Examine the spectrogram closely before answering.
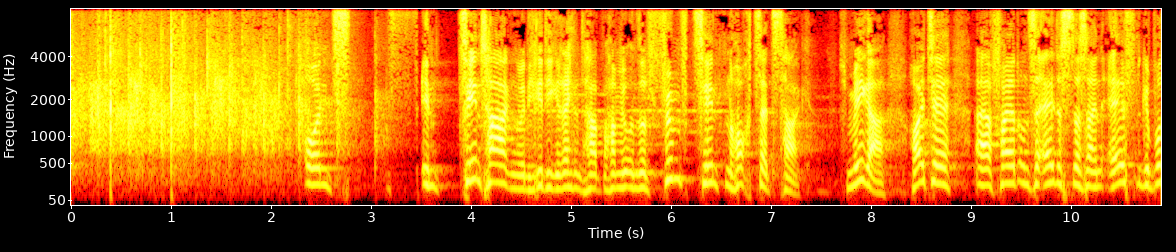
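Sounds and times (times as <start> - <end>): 
crowd applause: 0.0 - 3.2
speech: 2.3 - 10.9.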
